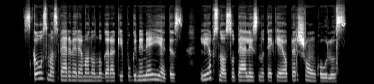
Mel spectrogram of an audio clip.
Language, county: Lithuanian, Telšiai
